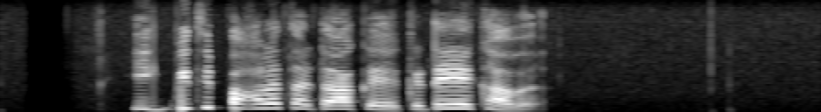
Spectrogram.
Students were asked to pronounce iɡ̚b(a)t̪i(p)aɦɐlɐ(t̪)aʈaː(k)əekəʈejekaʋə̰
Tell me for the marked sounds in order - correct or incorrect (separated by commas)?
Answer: incorrect, correct, correct, correct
